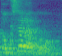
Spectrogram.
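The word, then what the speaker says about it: δόξα: 영광은 독사라고 발음을 잘해야 되는데 헬라어로 독사인데 이건 바로 뭐냐?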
